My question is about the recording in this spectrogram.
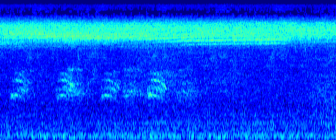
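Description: A crow cawing several times in quick succession during the first three seconds, over a steady background hiss.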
